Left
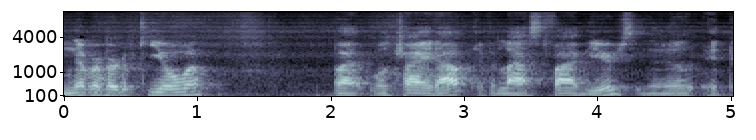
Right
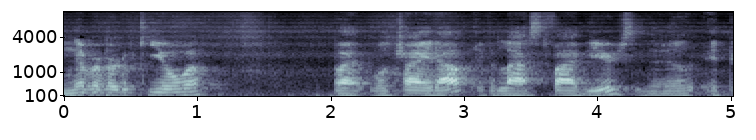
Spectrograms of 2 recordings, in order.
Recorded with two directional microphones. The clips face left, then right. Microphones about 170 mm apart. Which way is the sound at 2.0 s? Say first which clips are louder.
Right 1 dB; 5° left (ahead or behind).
